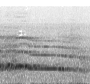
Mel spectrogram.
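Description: Hens inside a dry coop on an Eastern Kentucky homestead after a storm, one steady bird call lasting throughout, close and fairly loud against a quiet background.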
